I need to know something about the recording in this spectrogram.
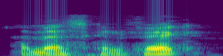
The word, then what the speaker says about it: msconfig: and select run type M SC o n f IG otherwise pronounced MS config that's okay then go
